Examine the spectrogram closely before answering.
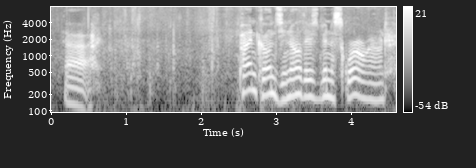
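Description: The sound is dry with no echo, and background noise is noticeable. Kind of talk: casual commentary. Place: forest. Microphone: phone near.

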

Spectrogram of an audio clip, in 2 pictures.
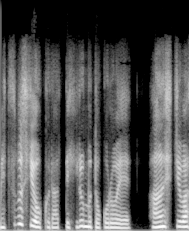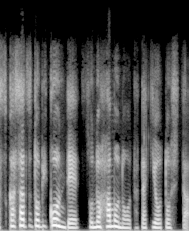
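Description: In an ordinary speaking voice, a woman talks at a moderate pace with fairly high pitch and ordinary pitch variation. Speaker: narrator. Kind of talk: audiobook reading of a classic story. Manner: calm, sleep-inducing.

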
